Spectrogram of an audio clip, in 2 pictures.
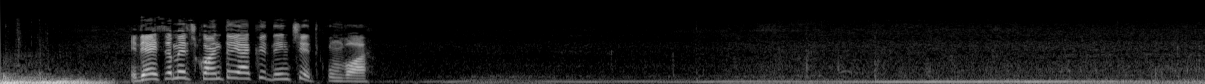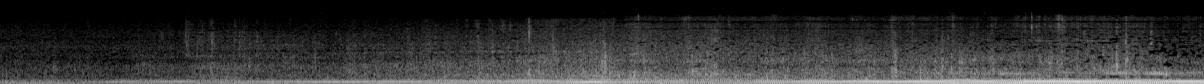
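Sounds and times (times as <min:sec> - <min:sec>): car engine running at low revs: 0:00.0 - 0:01.4, 0:03.8 - 0:24.0
stones clicking under tyres: 0:06.1 - 0:24.0.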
